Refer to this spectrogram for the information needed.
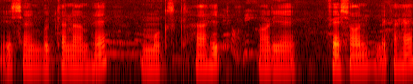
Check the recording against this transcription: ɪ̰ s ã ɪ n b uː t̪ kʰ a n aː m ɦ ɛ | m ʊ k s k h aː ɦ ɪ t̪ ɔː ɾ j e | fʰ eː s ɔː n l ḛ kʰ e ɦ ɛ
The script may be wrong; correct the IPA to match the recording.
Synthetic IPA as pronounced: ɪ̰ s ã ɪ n b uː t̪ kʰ a n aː m ɦ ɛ | m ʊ k s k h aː ɦ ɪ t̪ ɔː ɾ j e | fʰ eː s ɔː n l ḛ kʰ a ɦ ɛ

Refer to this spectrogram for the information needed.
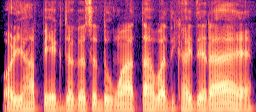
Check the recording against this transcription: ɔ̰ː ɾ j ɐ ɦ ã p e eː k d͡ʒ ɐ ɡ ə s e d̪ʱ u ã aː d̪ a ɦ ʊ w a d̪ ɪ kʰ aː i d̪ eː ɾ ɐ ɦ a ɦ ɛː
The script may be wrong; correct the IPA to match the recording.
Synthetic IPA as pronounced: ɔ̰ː ɾ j ɐ ɦ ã p e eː k d͡ʒ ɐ ɡ ə s e d̪ʱ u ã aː t̪ a ɦ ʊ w a d̪ ɪ kʰ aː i d̪ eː ɾ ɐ ɦ a ɦ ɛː

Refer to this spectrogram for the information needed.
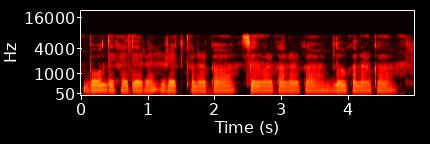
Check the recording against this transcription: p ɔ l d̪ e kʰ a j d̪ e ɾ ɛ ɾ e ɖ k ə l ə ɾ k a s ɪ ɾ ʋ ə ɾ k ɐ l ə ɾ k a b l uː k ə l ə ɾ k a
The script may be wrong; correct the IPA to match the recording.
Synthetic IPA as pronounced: b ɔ l d̪ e kʰ a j d̪ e ɾ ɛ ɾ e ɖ k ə l ə ɾ k a s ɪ l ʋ ə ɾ k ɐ l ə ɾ k a b l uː k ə l ə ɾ k a

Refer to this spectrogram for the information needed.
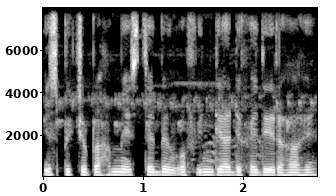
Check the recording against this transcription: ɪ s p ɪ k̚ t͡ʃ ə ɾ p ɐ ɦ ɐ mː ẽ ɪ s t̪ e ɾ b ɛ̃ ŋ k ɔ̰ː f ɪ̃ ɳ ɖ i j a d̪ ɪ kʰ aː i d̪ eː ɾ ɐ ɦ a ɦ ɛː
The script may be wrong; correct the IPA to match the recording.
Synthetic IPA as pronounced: ɪ s p ɪ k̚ t͡ʃ ə ɾ p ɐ ɦ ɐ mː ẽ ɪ s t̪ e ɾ b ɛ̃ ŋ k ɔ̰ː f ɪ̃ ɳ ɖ i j a d̪ ɪ kʰ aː i d̪ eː ɾ ɐ ɦ a ɦ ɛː

